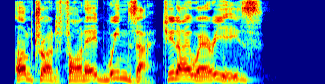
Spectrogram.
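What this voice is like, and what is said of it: Put-on Australian accent. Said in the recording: “heard a voice with an Australian accent.”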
